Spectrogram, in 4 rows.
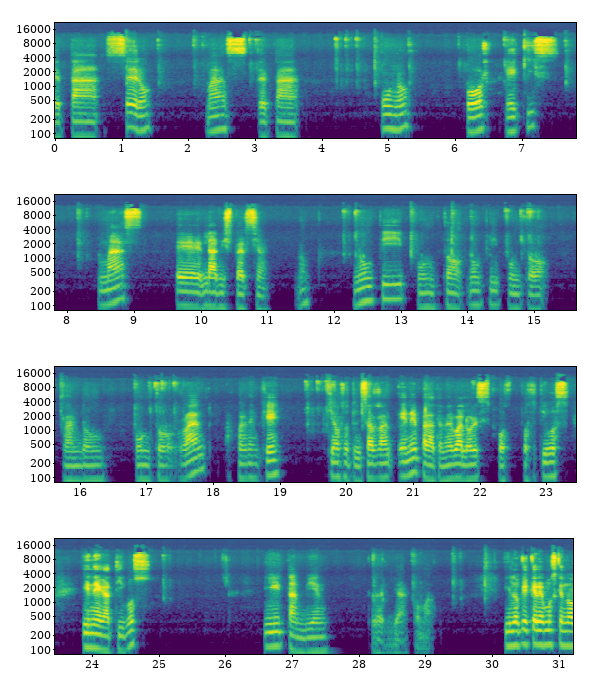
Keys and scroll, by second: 0.0-0.3 typing, 1.0 Return, 2.1-3.5 typing, 4.2 Down, 4.8 Return, 6.0 shift+8, 6.7 x, 8.2 shift+=, 11.9-15.4 typing, 15.7 Return, 16.6-17.9 typing, 19.4 Down, 20.2 Return, 21.9 shift+9, 25.0 n, 28.2 ,, 28.8 1, 29.4 Right, 29.9 Return.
